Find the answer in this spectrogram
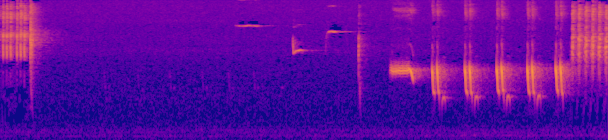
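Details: Forest nightingale song opening with a short burst, a pause, then thin high whistles and a loud note series that accelerates into a buzzing rattle.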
